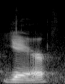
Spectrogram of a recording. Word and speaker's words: yare: The word fear in Hebrew is the word yare, which is Y-A-R-E. Looks like yare, but you would pronounce it yare.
